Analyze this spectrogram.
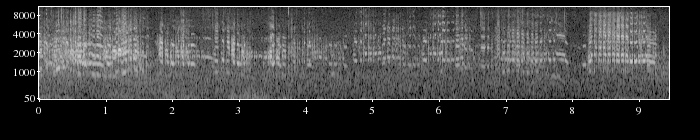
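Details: Chorus of Australasian gannets at a breeding colony near Portland, Victoria, Australia. Grating, honking calls come in rapid bursts from many birds, with brief lulls between the clusters.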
